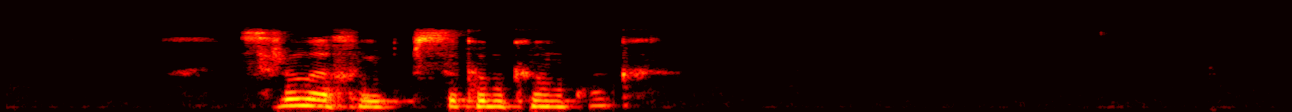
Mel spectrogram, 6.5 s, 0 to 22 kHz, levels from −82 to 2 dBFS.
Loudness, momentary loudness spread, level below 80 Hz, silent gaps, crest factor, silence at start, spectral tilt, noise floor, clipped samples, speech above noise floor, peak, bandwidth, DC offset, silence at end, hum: -27 LUFS; 15 LU; -72 dBFS; none; 22 dB; 0.9 s; -3.5 dB/octave; -79 dBFS; under 0.1%; 52 dB; -10 dBFS; 8 kHz; under 0.1%; 3.2 s; none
